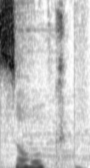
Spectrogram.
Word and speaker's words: soğuk: Something similar happened to Sovuk, code which is Soğuk, but the letter G is not pronounced.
